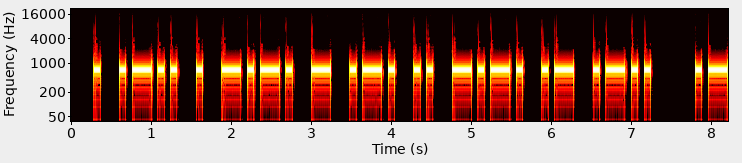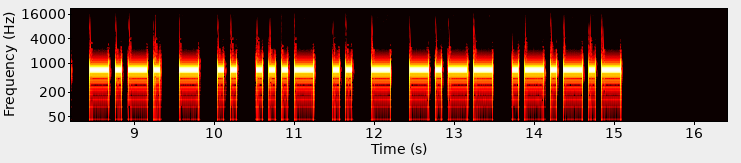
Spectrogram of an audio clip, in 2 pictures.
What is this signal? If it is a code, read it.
Morse code, heard as a keyed tone, about 15 wpm, 700 Hz. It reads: ELECTRICAL ACTIVITY.
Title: Sentences from Top 1000 Words - Review Part 6 - 15wpm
